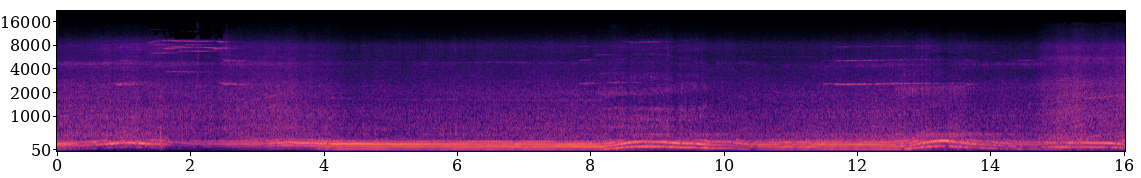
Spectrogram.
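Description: McLaren P1's twin-turbo V8 idling with a steady note, blipped four times: two short revs early, then two bigger rises and falls in pitch about nine and thirteen seconds in.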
